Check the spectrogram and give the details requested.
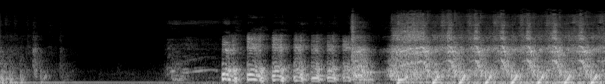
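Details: Suzuki GN250 single during reassembly, first start with mock-up wiring: a few cranking thumps, then it catches and settles into a quick, even single-cylinder beat; it starts and runs fine.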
